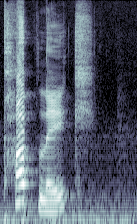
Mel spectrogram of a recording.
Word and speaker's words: public: to explain that here stress is on the first part we say data Public public like never data data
